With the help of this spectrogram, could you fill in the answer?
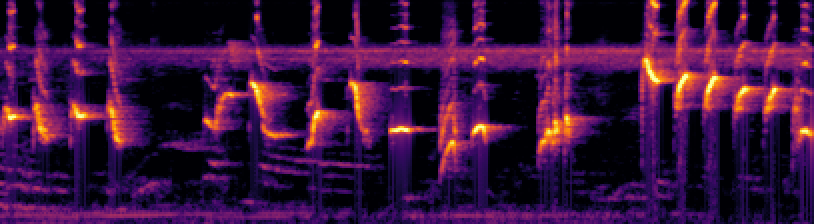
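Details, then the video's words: Green leafbird lure song, possibly from Kalimantan, meant to make a bird respond: loud varied whistles and harsh squawk-like slurs, some notes sweeping down, ending in a quick run of high ringing chirps. "pancingan cucak ijo auto nyaut bunyi langsung"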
